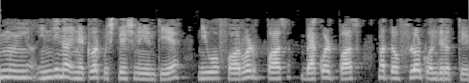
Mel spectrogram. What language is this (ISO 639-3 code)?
kan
